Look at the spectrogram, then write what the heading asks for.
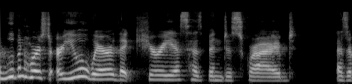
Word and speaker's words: Cureus: And this study, it was published in the journal Curious, which is spelled Cureus, right?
